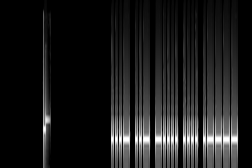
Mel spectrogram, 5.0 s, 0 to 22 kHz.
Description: Morse code, heard as a keyed tone, about 30 wpm, 700 Hz. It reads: VU6H1
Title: Five Challenging Letter-Number Combinations 30wpm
